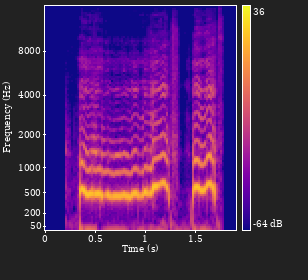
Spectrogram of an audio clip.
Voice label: scared, French speech

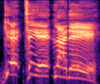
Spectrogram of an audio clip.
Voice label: "orders", Scotsman; speech

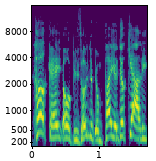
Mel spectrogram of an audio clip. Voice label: oops, speech Italian

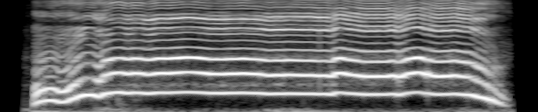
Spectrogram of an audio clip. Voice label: scared

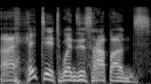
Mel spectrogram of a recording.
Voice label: "incoming", Super Villain speech

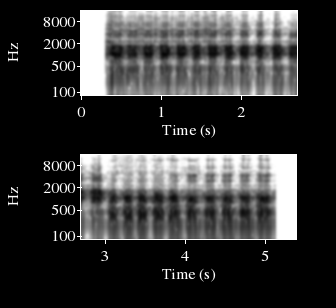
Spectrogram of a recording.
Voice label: happy; Cyberworms

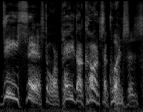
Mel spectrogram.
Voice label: go away, War General

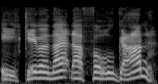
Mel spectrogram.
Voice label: excellent, Footy Fan

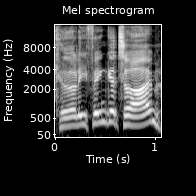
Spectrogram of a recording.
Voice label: fireball, Footy Fan speech

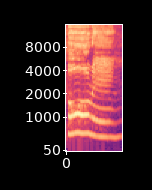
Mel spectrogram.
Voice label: boring

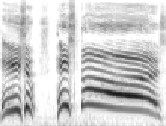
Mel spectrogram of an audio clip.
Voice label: fire, US Sports speech

